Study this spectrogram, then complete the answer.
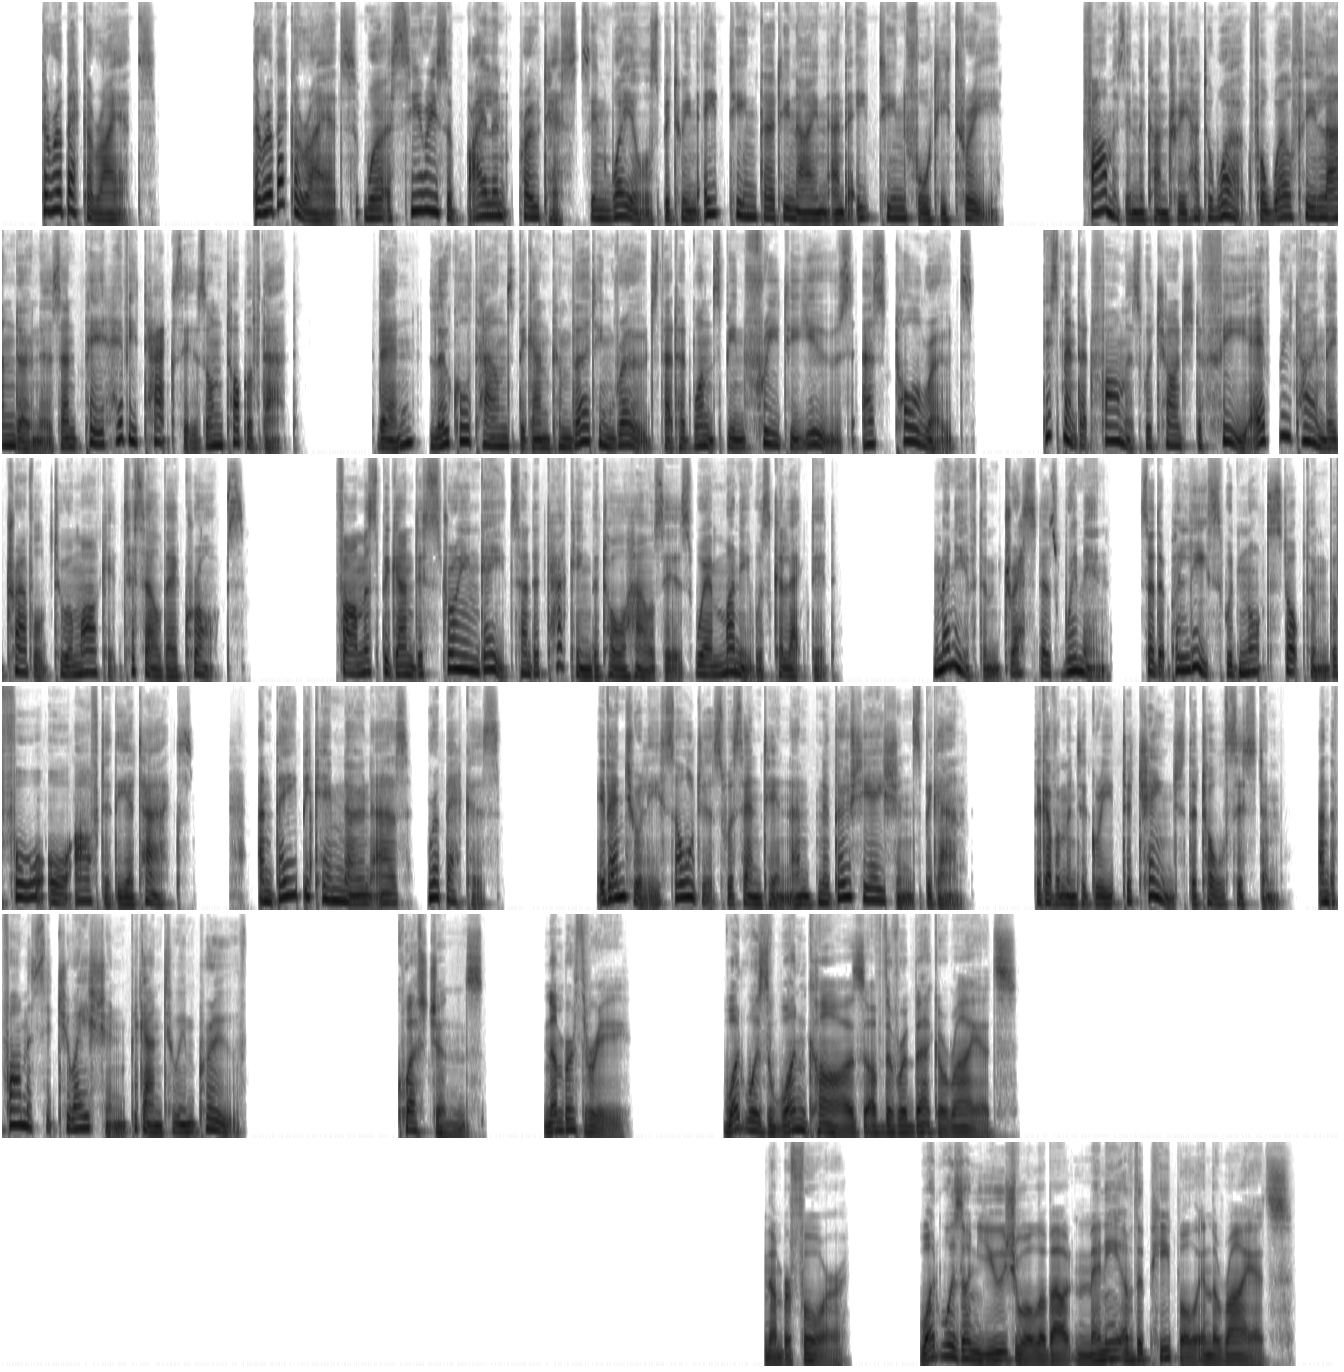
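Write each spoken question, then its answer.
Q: what was one cause of the Rebecca riots?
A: Farmers were charged fees to use roads that had become toll roads

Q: What was unusual about many of the people in the riots?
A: They dressed as women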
